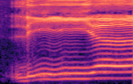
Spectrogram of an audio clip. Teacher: Kode warna biru ada tanda alisnya maka dibaca panjang selama empat ketukan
